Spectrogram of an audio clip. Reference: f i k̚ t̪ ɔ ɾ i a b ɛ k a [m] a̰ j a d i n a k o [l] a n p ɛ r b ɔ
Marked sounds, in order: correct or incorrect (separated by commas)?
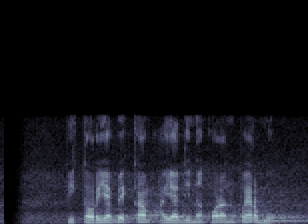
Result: correct, incorrect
